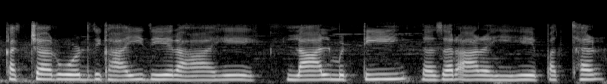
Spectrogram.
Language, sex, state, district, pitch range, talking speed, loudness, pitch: Hindi, female, Madhya Pradesh, Bhopal, 210-230 Hz, 140 wpm, -16 LUFS, 215 Hz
